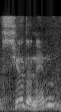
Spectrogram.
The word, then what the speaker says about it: pseudonym: the king of dumbled so pseudonym you don't pronounce it P just pseudonym is it clothes hanger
